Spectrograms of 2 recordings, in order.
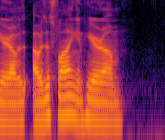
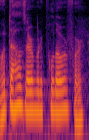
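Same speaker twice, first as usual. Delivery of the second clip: puzzled mutter; 4 semitones higher, 10 dB quieter, much faster than usual. Retold or imitated. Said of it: "I was like".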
